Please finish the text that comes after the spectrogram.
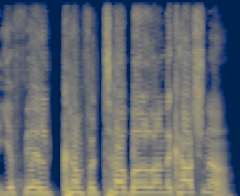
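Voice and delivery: put-on playful Caribbean accent teasing a friend; mock Caribbean accent. Streamer teasing Quick Slap in a Caribbean accent. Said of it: "That's how we say it".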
